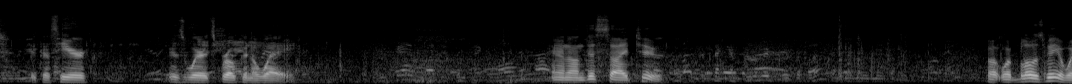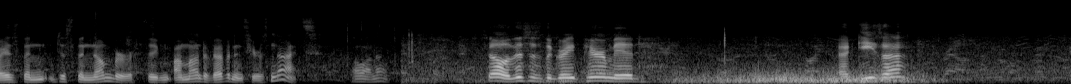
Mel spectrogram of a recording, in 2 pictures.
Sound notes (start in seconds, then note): 7.3 tourists chatting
